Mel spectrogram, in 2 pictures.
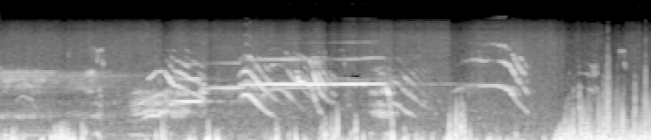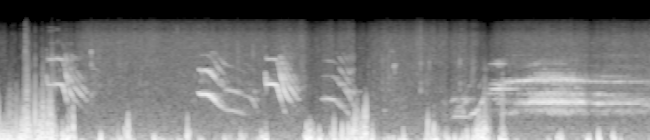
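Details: Elk in a herd at dusk: repeated high whistles sweeping downward, overlapping from more than one animal, over dense low grunting and chuckling pulses throughout.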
